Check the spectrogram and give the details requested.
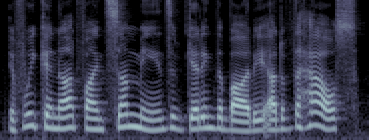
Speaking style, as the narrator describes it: wailed

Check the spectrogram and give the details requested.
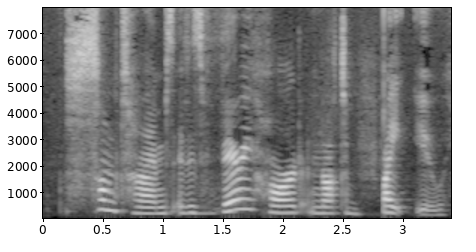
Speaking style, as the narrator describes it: he growled

